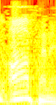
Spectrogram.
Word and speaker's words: often: Do you pronounce it often or often, Ass? – Often. – You pronounce the T? – I guess I do.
